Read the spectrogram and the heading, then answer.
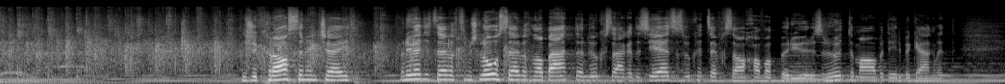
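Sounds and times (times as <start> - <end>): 
audience applauding: 0.0 - 5.6
speech: 2.4 - 9.9.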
